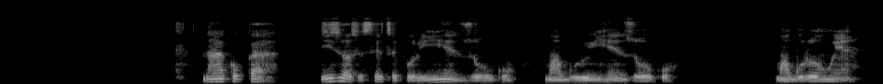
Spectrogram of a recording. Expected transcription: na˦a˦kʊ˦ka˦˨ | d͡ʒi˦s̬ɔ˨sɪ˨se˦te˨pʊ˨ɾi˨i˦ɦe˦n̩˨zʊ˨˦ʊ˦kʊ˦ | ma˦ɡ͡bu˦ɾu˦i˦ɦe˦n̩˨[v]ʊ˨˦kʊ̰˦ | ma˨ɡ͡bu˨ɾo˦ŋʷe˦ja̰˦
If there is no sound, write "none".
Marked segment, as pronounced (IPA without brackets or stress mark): z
